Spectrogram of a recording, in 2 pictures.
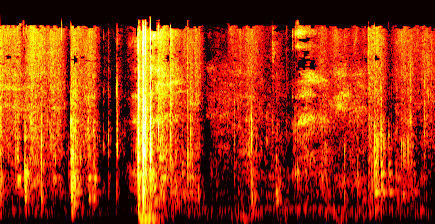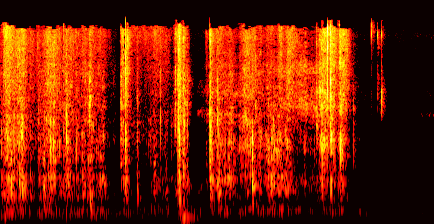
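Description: Rustling and clicking of packaging and crinkle-paper filler as items are handled in a cardboard subscription box, with one loud thump about a second and a half in. The sound cuts off near the end.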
